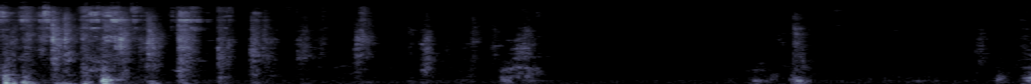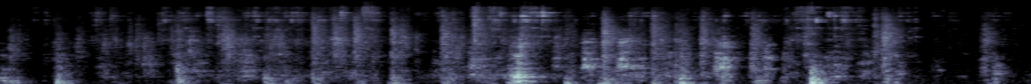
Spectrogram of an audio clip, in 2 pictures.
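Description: A dog pants and whimpers close by in uneven bursts of breathy huffs and thin whines, with a quiet pause in the middle before the noises resume louder.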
